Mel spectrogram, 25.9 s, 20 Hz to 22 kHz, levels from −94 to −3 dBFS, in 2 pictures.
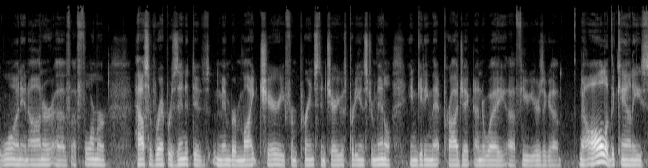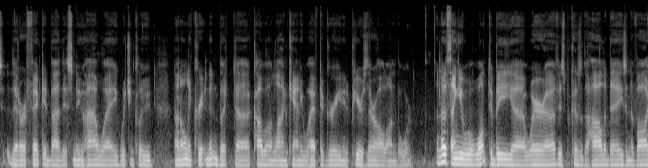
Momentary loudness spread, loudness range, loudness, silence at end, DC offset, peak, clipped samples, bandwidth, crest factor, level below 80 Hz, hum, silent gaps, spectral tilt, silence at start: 10 LU; 6 LU; -23 LUFS; 0 s; under 0.1%; -2 dBFS; under 0.1%; 17 kHz; 22 dB; -54 dBFS; none; none; -7 dB/octave; 0 s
